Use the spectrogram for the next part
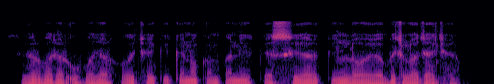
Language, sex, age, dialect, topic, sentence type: Maithili, male, 18-24, Angika, banking, statement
